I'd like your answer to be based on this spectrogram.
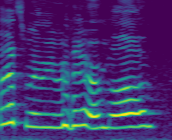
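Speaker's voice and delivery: mock crying, voice breaking, pitched way up. Retelling a movie scene where the kid falls apart to her mom, imitating tearful breakdown. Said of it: "falls apart and goes like".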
